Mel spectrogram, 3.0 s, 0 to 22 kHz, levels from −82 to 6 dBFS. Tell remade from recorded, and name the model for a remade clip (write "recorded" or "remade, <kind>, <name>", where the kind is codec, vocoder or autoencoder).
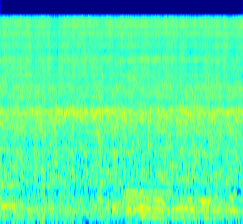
remade, autoencoder, DAC-VAE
